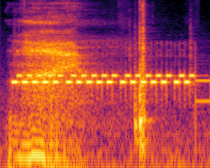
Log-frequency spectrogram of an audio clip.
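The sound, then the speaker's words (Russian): A telephone rings with a rapid, warbling electronic trill, repeating steadily and fairly faint. “Ой, телефон. Ничего, позвонит и перестанет.”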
